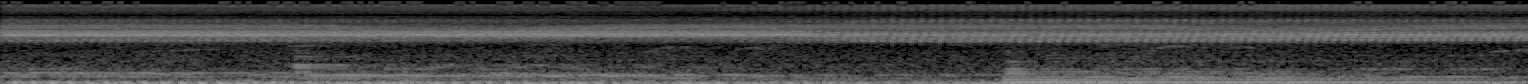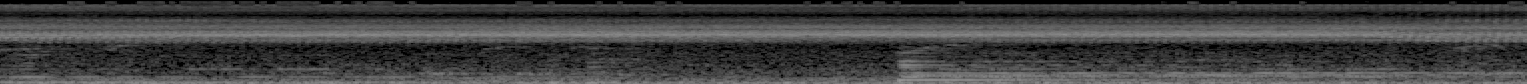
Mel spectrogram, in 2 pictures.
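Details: Cicadas, reportedly in the winter season, buzz in a steady, high, shimmering drone over soft background music.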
